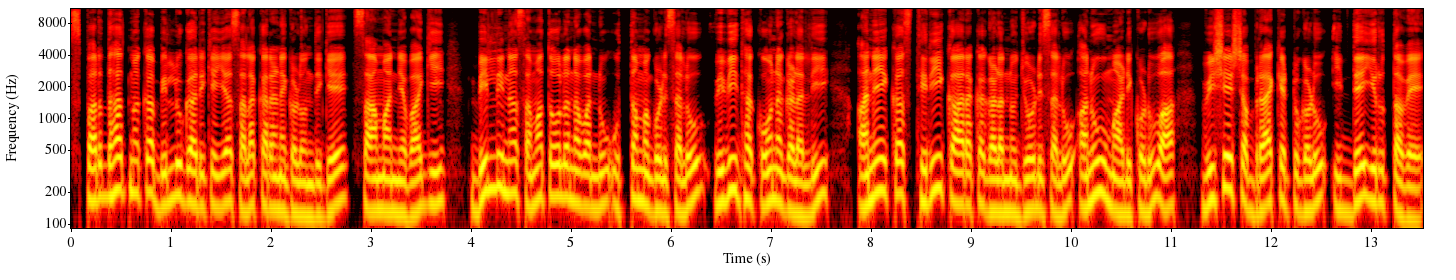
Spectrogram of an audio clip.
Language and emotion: Kannada, neutral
